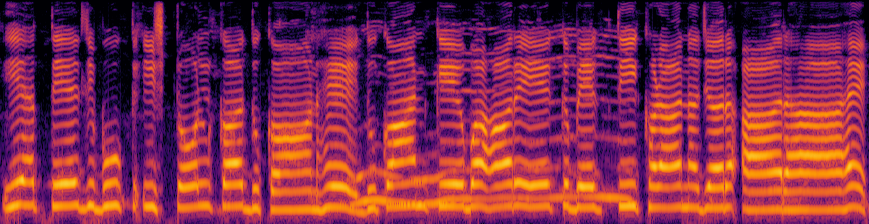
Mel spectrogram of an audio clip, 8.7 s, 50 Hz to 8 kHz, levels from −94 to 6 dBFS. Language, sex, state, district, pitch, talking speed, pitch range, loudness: Hindi, female, Bihar, Kaimur, 275 Hz, 115 wpm, 255-290 Hz, -13 LUFS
